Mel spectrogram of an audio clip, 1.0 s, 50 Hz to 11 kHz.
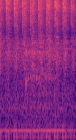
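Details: SensorMedics 3100A high-frequency oscillatory ventilator running at about ten beats a second: a steady machine hum with a rapid, even fluttering pulse.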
